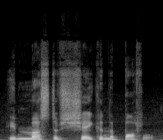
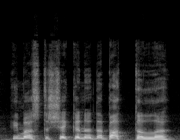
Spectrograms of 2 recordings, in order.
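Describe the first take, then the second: First: It is spoken in a posh English accent. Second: It is spoken in a put-on Italian accent. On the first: "my hello Sherlock Holmes accent" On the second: "My Italian accent is top notch"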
